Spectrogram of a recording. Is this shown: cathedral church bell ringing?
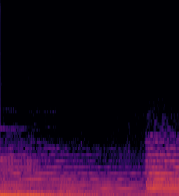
yes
